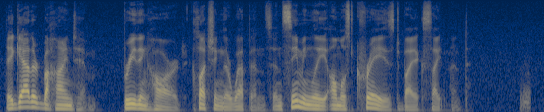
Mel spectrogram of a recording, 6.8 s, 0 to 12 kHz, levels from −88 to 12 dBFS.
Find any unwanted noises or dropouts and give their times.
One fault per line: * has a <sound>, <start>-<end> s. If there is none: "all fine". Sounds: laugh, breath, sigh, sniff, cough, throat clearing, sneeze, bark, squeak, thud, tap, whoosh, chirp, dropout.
* has a laugh, 6.5-6.6 s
